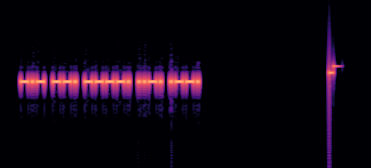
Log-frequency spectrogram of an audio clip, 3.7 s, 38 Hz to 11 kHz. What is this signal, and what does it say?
Morse code, heard as a keyed tone, about 44 wpm, 700 Hz. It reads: KG9FP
